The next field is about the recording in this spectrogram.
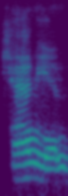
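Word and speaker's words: Cañon City: to canning City Canyon it's actually pronouned Canyon but it's spelled a Canon with a little squigle above the end a Canon it would be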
